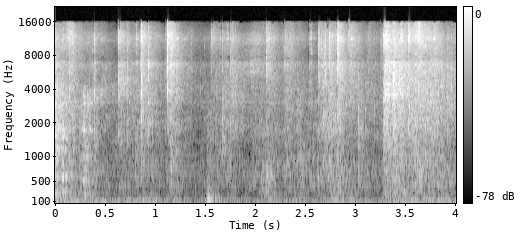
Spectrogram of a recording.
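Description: Light clicks and clatter of small kitchen items being handled, then plastic bags rustling and crinkling steadily for the last second or so.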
